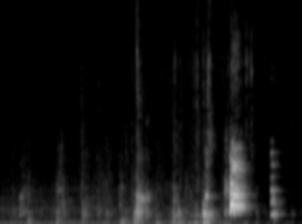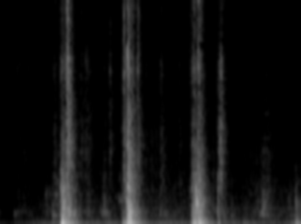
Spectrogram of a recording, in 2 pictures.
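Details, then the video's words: Cavalier King Charles Spaniel puppy named Max playing with a balloon at home: a loud high bark near the middle, then several evenly spaced sharp barks roughly once a second, with soft rustling between. "YAVRU KÖPEK HAVLAMA SESİ - CAVALİER KİNG CHARLES"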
